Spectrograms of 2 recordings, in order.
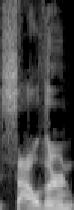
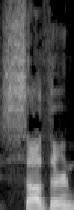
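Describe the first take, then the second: First: The first vowel is not a short u. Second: The first vowel is a short u. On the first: The speaker calls it wrong. "We don't say southern" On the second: The speaker calls it right. "with a short U sound"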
